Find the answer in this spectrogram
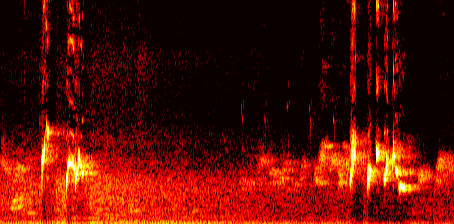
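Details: Thai cage-kept red-whiskered bulbul singing a complete-repertoire song, noted for good, quick singing and meant for teaching young birds. A few loud whistled notes come early, quiet hum follows, then a fast run of four or five rising and falling whistles ends it.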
